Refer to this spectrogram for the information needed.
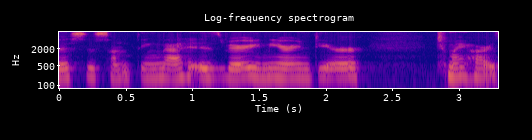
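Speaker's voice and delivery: choked-up voice catching on held-back tears. Saying a few words of thanks at the mic to everyone, choking up. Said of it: "Sorry, I'm not going to cry".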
